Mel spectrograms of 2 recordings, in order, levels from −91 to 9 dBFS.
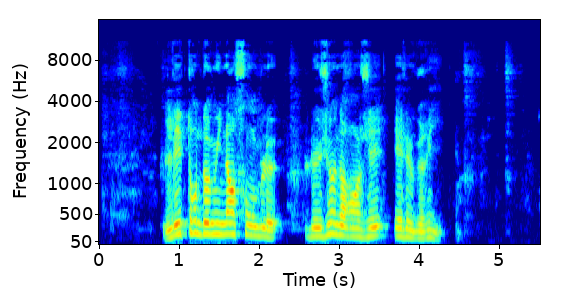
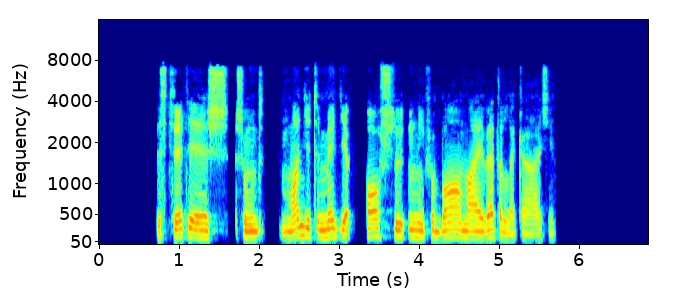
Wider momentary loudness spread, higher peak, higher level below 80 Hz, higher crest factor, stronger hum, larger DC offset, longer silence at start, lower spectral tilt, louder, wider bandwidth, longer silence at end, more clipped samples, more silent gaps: first, 12 LU vs 9 LU; about the same, -6 dBFS vs -4 dBFS; second, -70 dBFS vs -60 dBFS; about the same, 20 dB vs 18 dB; neither; neither; about the same, 0.8 s vs 0.7 s; about the same, -5.5 dB/octave vs -5 dB/octave; second, -25 LUFS vs -19 LUFS; first, 11.5 kHz vs 7.8 kHz; second, 0.4 s vs 1.15 s; neither; second, none vs 1.63-1.70 s, 2.09-2.24 s, 3.23-3.34 s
